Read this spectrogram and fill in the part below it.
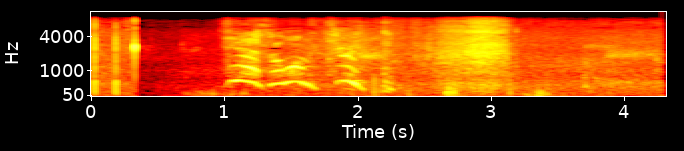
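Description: A young boy shouts and laughs close by.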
